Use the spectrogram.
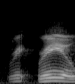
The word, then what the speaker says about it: Ryu: I just say Ryu, like it's spelled. Ryu.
